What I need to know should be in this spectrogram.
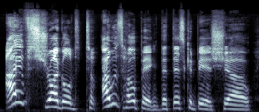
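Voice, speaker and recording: Male podcast host, bright sound in a dry recording, chatty, jokey, theatrical delivery. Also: sits high, measured pace, no echo. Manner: excitable, jokey, theatrical emphasis. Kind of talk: casual chatty pop-culture banter.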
